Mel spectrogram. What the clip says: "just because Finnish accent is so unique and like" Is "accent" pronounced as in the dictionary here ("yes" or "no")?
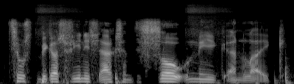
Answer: no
